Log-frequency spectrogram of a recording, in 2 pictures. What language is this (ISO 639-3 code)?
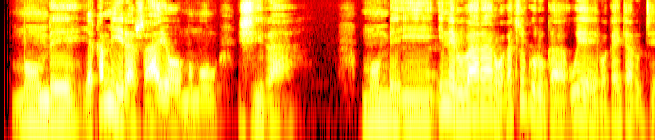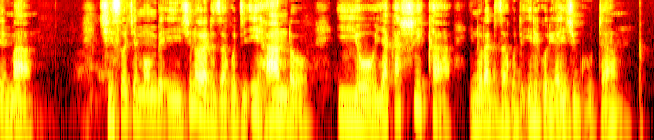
sna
